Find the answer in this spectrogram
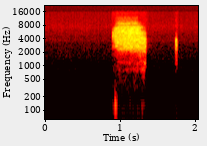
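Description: A short rush of noise, about half a second long, a second in, then two faint sharp clicks from someone working a computer as a new browser tab is opened.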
